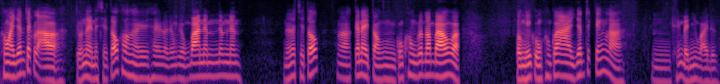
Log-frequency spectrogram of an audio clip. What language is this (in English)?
Vietnamese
